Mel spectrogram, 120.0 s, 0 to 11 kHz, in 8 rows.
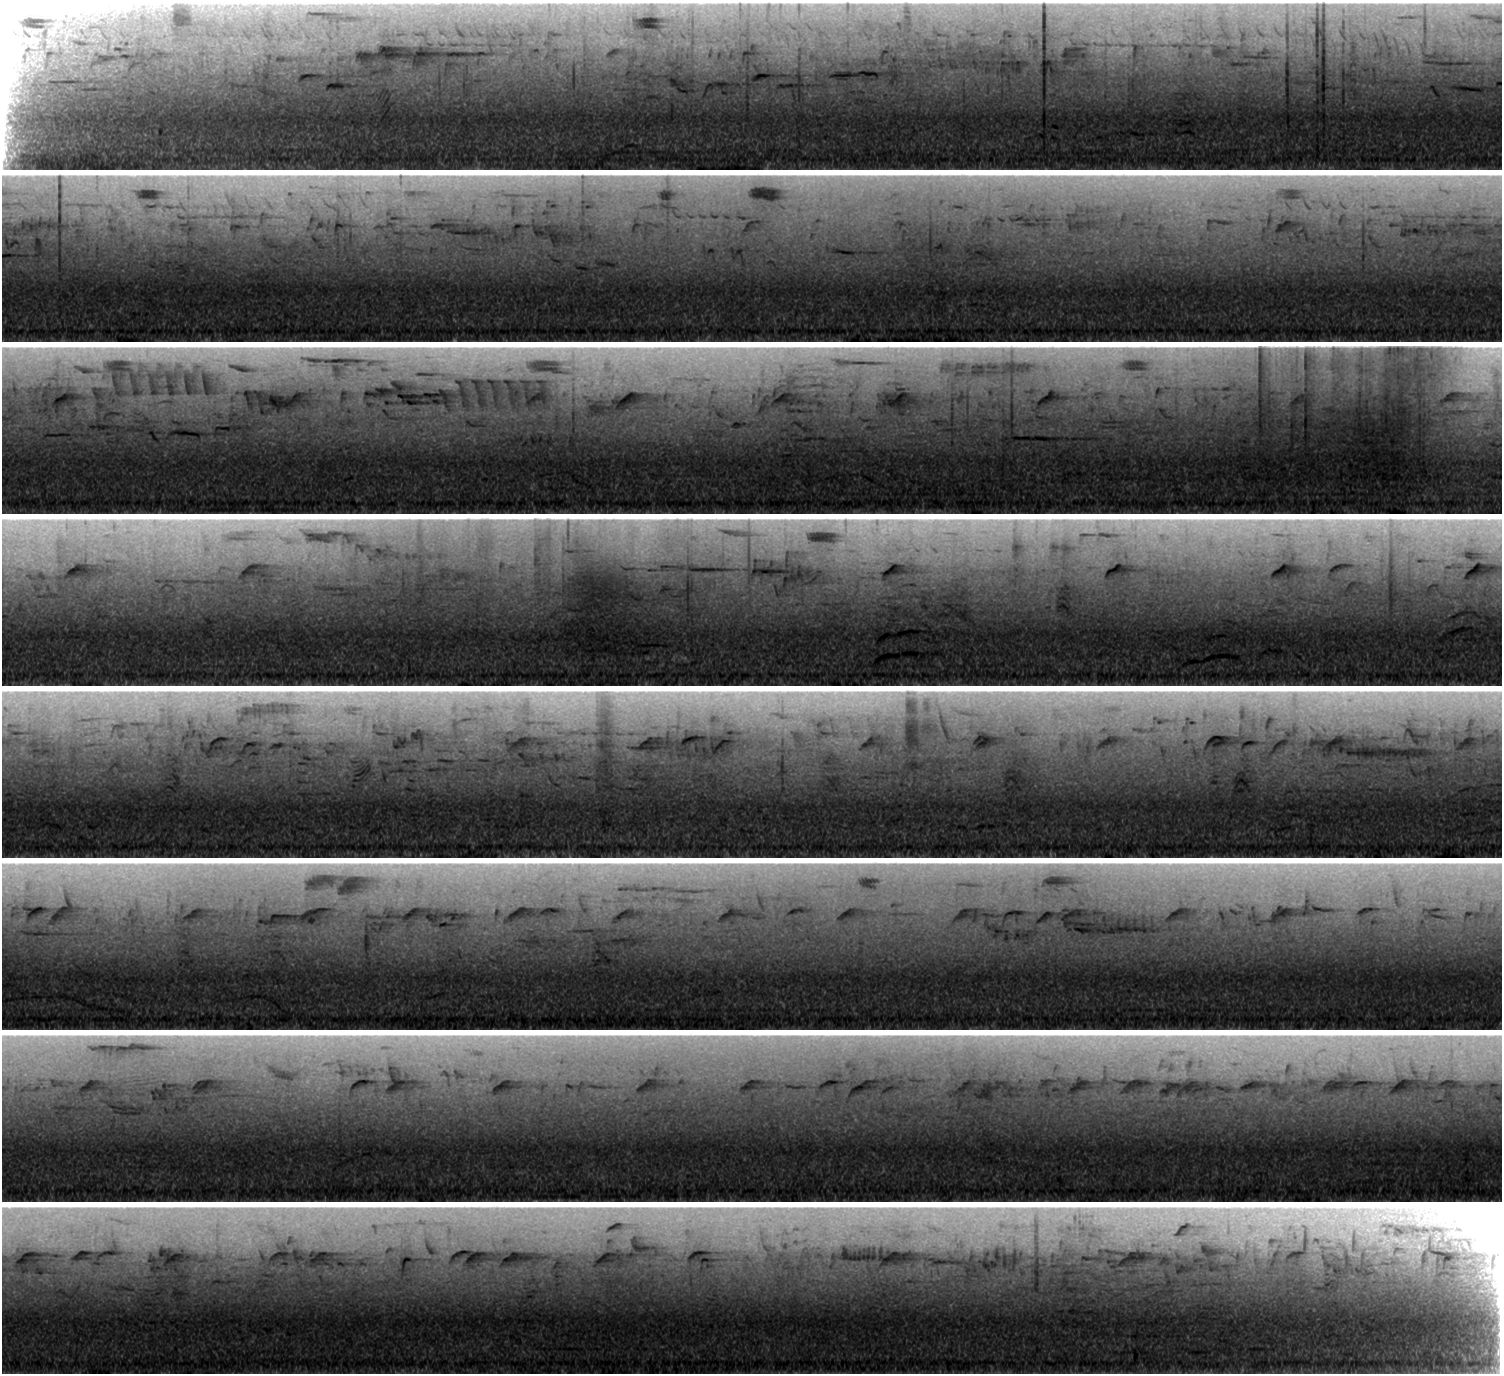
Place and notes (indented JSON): {
  "title": "Botanic Gardens",
  "date": "2020-03-27 17:00:00",
  "description": "The gentle and soothing paradise of Belfast seemed unchanged, while there would more people on a Friday afternoon. Nature always stood above any of the sounds us humans would generate in this magnificent playground.",
  "latitude": "54.58",
  "longitude": "-5.93",
  "altitude": "17",
  "timezone": "Europe/London"
}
